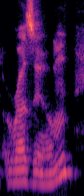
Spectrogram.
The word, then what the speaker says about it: resume: for many unstressed syllables the most important thing is that those first syllables in both those words are short and reduced and so they have a reduced vowel which can either sound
